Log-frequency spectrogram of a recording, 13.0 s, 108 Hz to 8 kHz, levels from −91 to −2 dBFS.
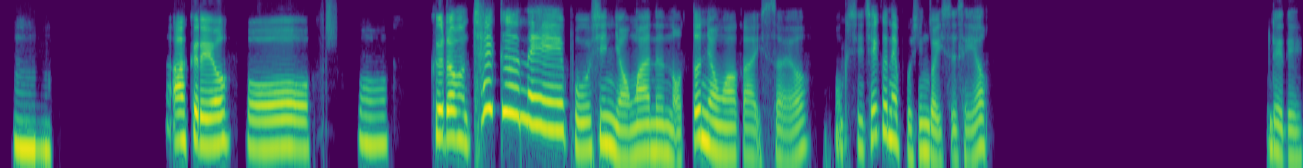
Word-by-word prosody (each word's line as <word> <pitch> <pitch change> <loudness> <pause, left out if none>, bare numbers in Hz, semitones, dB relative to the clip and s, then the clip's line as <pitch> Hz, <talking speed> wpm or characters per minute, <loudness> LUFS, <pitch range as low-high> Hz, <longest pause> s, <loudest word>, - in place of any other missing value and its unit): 음. 180 -2 +1 1.1
아 225 -7 +3
그래요? 205 -1 +3
어. 185 -1 +2 0.5
어. 205 -2 -4 0.4
그럼 235 -3 +3
최근에 390 - +4
보신 185 -1 -1
영화는 165 +2 -1
어떤 215 - +2
영화가 155 -4 -2
있어요? 145 +6 -9 0.2
혹시 180 +1 -11
최근에 245 +2 -1
보신 170 -1 -5
거 150 -4 -2
있으세요? 145 +7 -8 2.8
네네. 145 -6 -7
185 Hz, 180 characters per minute, -16 LUFS, 160-225 Hz, 2.8 s, 최근에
